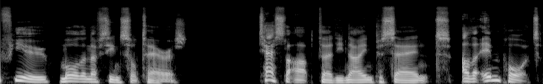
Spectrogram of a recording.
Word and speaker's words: Solterra: You pronounce it? Solterra. Solterra, thanks.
